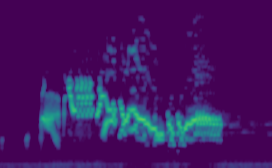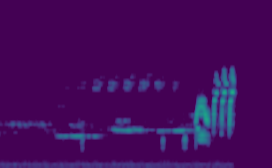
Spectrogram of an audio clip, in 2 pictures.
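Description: Bicknell's thrush song rings out in a complex, fluting series of high spiraling phrases, clear and fairly close, with softer notes trailing off and a final rising burst, no talking.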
